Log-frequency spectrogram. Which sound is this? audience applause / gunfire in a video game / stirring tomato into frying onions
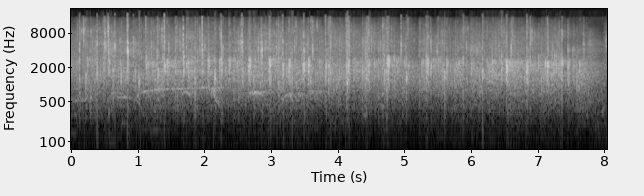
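audience applause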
